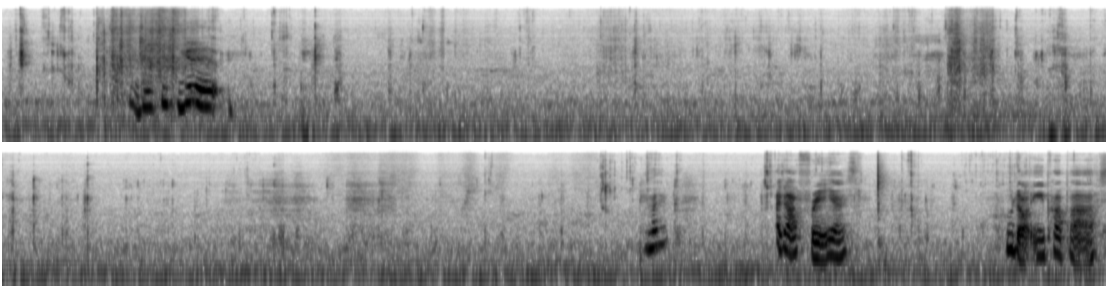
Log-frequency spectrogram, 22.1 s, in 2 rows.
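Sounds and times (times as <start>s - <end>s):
person chewing: 0.0s - 1.3s, 2.3s - 18.8s, 19.7s - 21.0s.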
